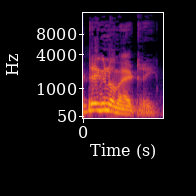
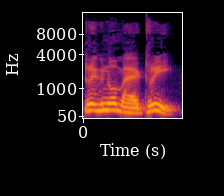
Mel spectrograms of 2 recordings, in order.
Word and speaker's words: trigonometry: The word ट्रिग्नोमेट्री, you have to pronounce it as a trigonometry, as you pronouncing triangle, otherwise that too is triangle. Likewise it is trigonometry.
